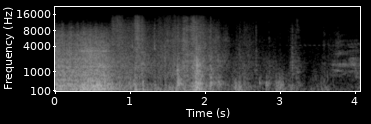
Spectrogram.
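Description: Cardboard boxes scrape and thump on a wooden floor.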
